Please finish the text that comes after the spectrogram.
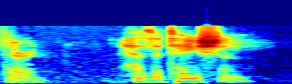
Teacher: How many syllables are in hesitation? 4, stress on the third, hesitation.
